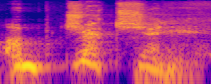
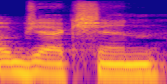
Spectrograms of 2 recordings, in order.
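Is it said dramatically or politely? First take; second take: dramatically; politely. First: It is said loudly and dramatically. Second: It is said calmly and politely.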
